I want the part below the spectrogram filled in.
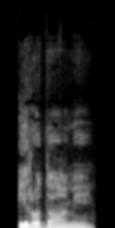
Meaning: literary
- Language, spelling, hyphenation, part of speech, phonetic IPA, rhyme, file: Hungarian, irodalmi, iro‧dal‧mi, adjective, [ˈirodɒlmi], -mi, Hu-irodalmi.ogg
